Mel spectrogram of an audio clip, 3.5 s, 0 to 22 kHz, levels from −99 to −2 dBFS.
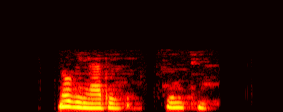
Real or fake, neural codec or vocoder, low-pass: real; none; 3.6 kHz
